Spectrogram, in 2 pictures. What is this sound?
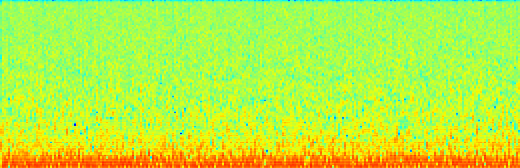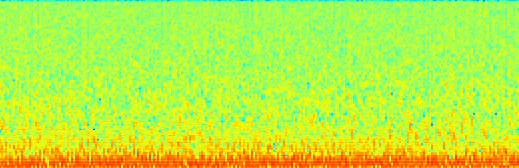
Leptophyes boscii, an orthopteran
